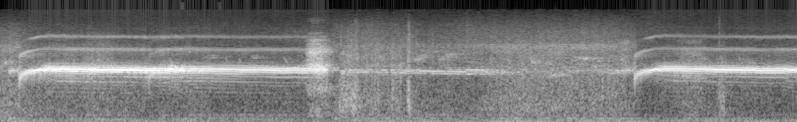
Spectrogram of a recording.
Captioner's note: someone screaming continues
